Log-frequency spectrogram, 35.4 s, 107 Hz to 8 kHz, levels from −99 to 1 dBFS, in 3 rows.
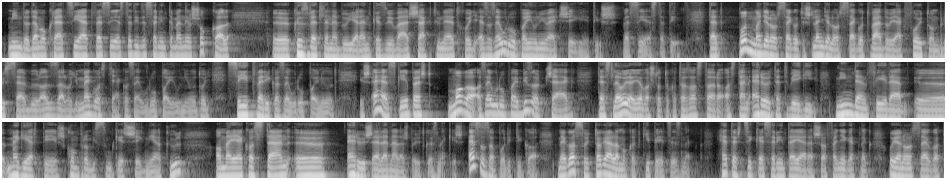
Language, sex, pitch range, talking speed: Hungarian, male, 100-125 Hz, 140 wpm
